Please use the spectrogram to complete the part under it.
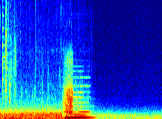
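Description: A menu chime rings out.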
